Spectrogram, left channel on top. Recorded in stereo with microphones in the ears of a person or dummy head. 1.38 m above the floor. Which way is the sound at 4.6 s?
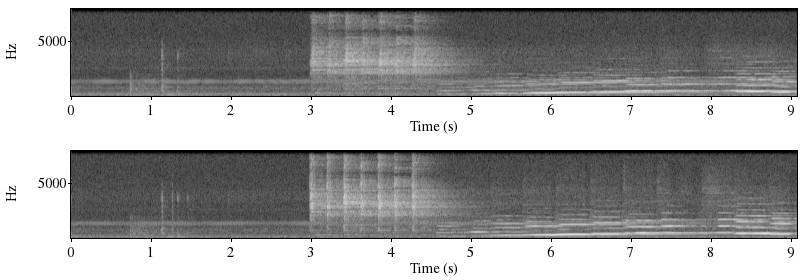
80° right.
